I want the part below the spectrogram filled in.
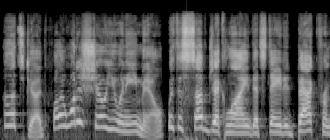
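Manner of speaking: high, fake-pleased sarcasm; mock approval. Lawyer sarcastically praising Don's denial, high mock cheer. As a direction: sound falsely delighted at his answer.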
